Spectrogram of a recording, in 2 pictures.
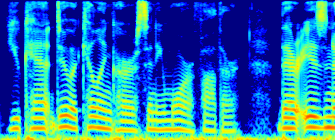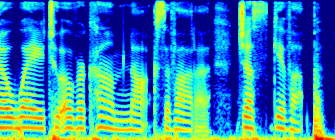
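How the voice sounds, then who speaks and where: A woman's voice: low voice, moderate pace, darkish tone, smooth, dry recording. A woman voicing an earnest, urgent teenage boy wizard in a fantasy story, speaking firmly. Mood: firm defiance.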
